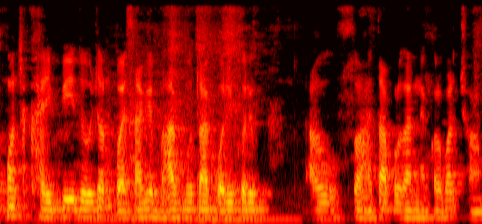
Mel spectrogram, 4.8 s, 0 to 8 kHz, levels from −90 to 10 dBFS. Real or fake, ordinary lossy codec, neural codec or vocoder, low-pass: real; none; none; 7.2 kHz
